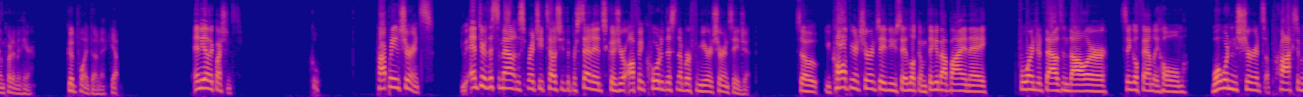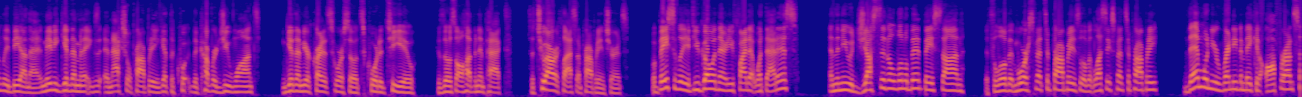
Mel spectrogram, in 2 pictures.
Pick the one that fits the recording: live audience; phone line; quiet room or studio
live audience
